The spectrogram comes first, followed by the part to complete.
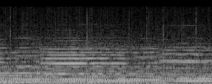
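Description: Orchestra playing a short instrumental fill of held chords between sung phrases, the chords changing a couple of times, from a 1940 78 rpm record.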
